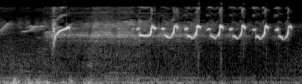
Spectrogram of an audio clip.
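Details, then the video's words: Sogon, a caged songbird, in energetic full song: a high upward whistle, then a quick regular series of about nine short hooked chirps, roughly four each second. "sogon mania gacor"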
